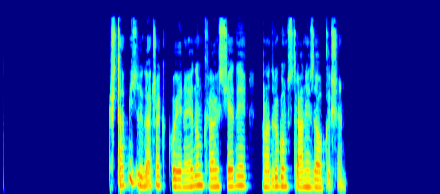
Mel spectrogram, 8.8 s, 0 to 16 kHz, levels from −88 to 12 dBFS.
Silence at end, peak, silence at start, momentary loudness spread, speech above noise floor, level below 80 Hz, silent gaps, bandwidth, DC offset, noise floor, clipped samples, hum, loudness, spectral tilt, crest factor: 1.9 s; 0 dBFS; 2.2 s; 8 LU; over 75 dB; -54 dBFS; 5.11-5.23 s; 11.5 kHz; under 0.1%; under -90 dBFS; under 0.1%; none; -16 LUFS; -5.5 dB/octave; 18 dB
